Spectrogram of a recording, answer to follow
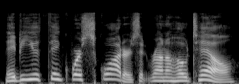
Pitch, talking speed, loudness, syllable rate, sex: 180 Hz, 225 wpm, -18 LUFS, 5.7 syllables/s, male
